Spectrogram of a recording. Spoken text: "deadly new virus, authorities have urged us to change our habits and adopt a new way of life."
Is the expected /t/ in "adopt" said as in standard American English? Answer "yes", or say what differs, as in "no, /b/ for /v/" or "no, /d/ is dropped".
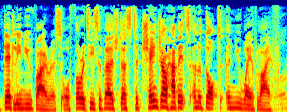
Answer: yes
